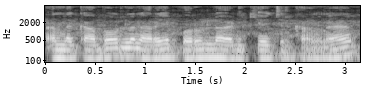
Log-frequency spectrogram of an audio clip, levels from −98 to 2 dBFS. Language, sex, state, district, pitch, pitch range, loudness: Tamil, male, Tamil Nadu, Nilgiris, 120 Hz, 115-135 Hz, -14 LUFS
